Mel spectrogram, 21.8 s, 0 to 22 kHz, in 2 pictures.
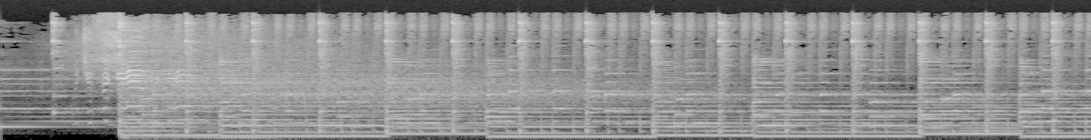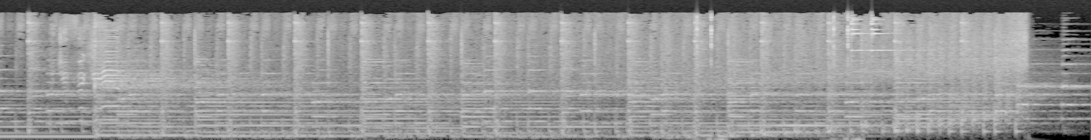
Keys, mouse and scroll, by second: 6.4 click, 13.1 click, 14.6 space, 14.7 click, 16.7 space, 16.8 click, 21.4 click.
